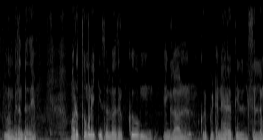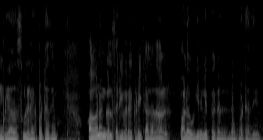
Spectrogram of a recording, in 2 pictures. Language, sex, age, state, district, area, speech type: Tamil, male, 18-30, Tamil Nadu, Tiruvarur, urban, spontaneous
